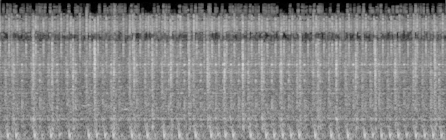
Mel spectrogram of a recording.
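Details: Motorcycle single-cylinder engine at idle before repair: heavy, uneven knock about four times a second, with the output shaft jerking; a bent third-gear gear wheel clashing with its mating gear inside the gearbox, missed through three earlier engine openings.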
